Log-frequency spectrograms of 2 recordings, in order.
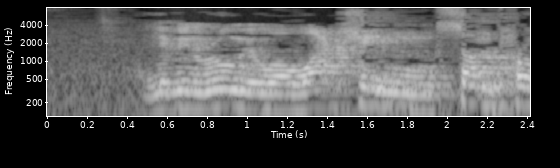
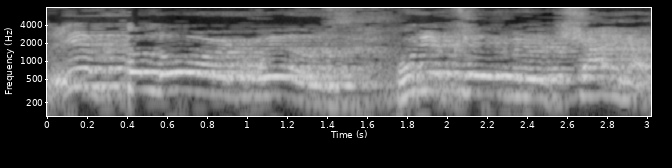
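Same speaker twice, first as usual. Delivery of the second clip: lightly voiced child's question, higher; granddaughter quoted; 11 semitones higher than usual. Preacher repeating his granddaughter's question, mock childlike. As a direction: echo the little girl's question with delight. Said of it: "We're talking about a six-year-old".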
